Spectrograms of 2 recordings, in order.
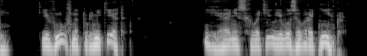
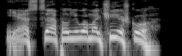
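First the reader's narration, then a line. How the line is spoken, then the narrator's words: Shout. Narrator (Russian): крикнул он непонятно кому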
